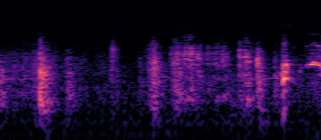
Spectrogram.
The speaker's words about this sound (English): What's that? Bats. They nest here.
